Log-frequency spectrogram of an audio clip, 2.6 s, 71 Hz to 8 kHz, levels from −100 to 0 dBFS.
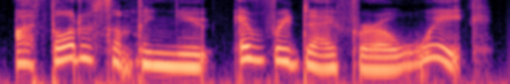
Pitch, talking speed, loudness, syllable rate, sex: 230 Hz, 235 wpm, -18 LUFS, 6.3 syllables/s, female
